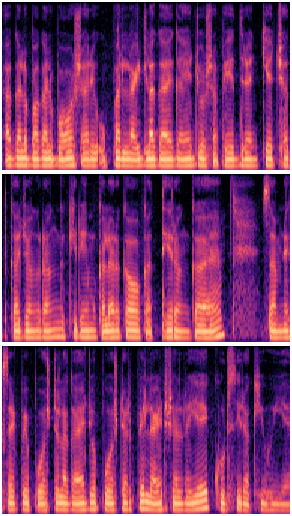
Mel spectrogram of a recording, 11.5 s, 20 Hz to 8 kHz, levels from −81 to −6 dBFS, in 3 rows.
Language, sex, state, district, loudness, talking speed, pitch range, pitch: Hindi, male, Chhattisgarh, Rajnandgaon, -18 LUFS, 230 wpm, 110-115 Hz, 115 Hz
